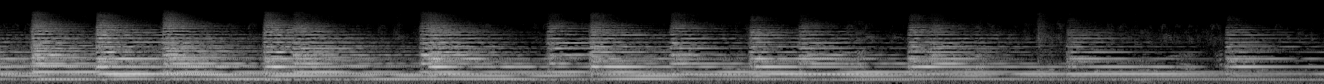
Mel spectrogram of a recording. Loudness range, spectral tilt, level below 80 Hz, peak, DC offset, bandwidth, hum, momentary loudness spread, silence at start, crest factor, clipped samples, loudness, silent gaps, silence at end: 6 LU; -3 dB/octave; -54 dBFS; -4 dBFS; under 0.1%; 13 kHz; none; 10 LU; 0 s; 16 dB; under 0.1%; -20 LUFS; none; 0 s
